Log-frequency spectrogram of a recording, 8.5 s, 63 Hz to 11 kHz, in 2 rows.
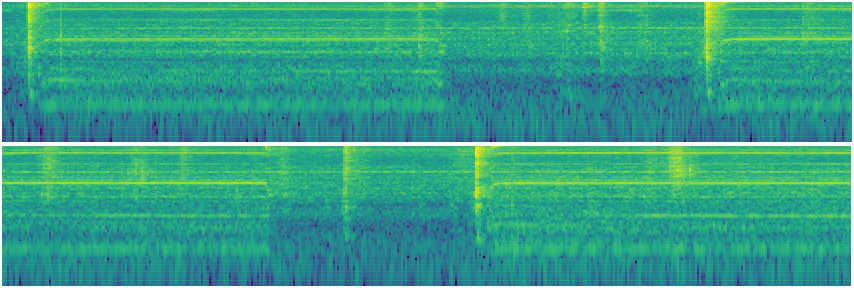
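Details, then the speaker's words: Motorcycle fuel pump with a power-up voltage booster set to 14.5–14.6 V, battery at 11.5 V: strong, steady electric whine in runs of about three seconds with short pauses; louder and firmer than on stock 11.2 V, running normally. "Untuk kesehatannya jadi kita dengarkan suara pulpamnya seperti apa untuk suaranya, Mas Bro."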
